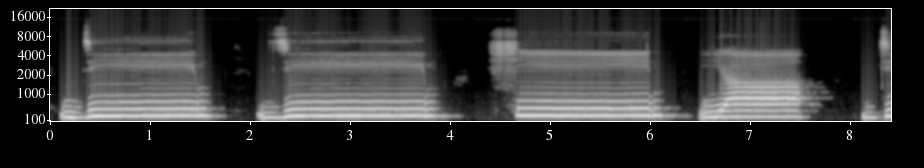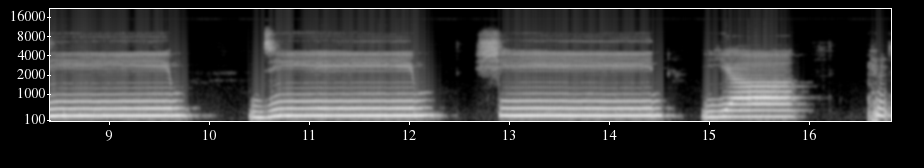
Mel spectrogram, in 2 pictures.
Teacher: اب شجر اللسان والا حصہ جب تالو کے درمیان سے لگے، یعنی جو تالو ہوتا ہے ہمارے منہ کے اوپر والا حصہ ہوتا ہے، اس کے سینٹر میں جا کے لگے گا تو 3 حرف ادا ہوں گے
